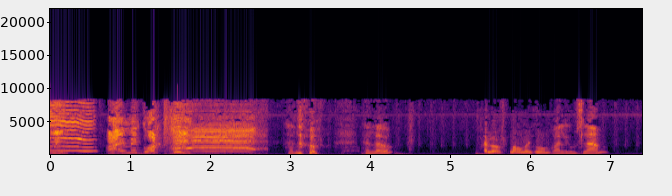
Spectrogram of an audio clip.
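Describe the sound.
Goat bleating: several loud, quavering, wavering cries with rich harmonics, separated by short pauses.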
